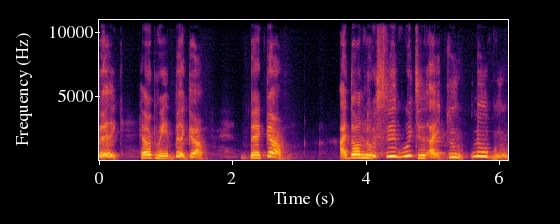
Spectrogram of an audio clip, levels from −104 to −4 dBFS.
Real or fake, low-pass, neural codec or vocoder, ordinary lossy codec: fake; none; autoencoder, 22.05 kHz, a latent of 192 numbers a frame, VITS, trained on one speaker; none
